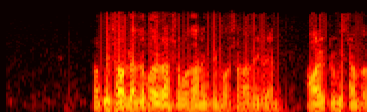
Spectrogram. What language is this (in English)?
Bangla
